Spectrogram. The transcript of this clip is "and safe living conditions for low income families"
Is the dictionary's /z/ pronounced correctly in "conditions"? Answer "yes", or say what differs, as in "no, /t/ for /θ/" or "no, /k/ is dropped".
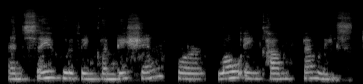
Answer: no, /z/ is dropped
